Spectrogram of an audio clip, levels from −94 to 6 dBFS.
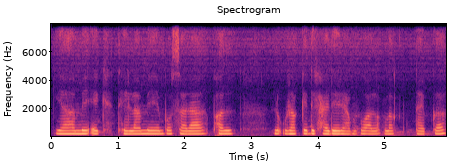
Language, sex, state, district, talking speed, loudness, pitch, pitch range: Hindi, female, Arunachal Pradesh, Longding, 200 wpm, -16 LUFS, 215 Hz, 205-215 Hz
